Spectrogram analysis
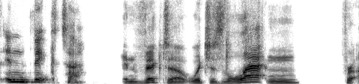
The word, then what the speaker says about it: Invicta: Help me with the pronunciation of the title of the album. It's Invicta.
